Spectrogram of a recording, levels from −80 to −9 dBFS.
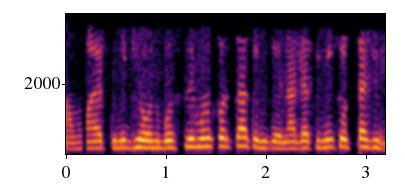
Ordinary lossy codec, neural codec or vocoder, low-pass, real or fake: MP3, 24 kbps; none; 3.6 kHz; real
